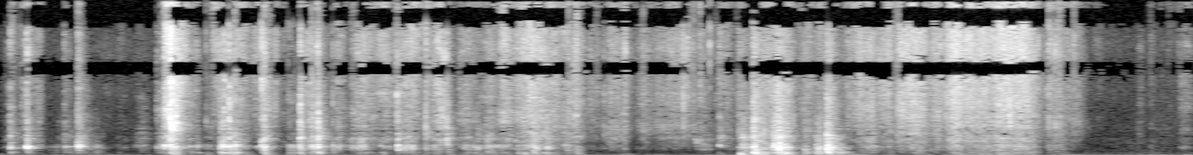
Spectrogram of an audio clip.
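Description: Cardboard advent calendar packaging handled and opened by hand: scattered rustling, scraping and tearing of card, with a louder flurry about five seconds in.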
